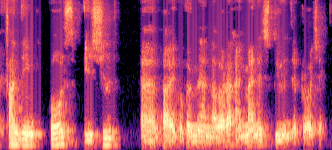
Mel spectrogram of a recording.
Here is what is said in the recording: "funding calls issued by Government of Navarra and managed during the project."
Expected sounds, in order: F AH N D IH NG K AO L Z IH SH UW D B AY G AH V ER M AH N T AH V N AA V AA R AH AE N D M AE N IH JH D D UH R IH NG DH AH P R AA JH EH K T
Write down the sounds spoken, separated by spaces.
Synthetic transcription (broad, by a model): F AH N D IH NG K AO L S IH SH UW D B AY G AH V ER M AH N AH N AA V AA R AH AE N D M AE N IH JH D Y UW R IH NG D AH P R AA JH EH K T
